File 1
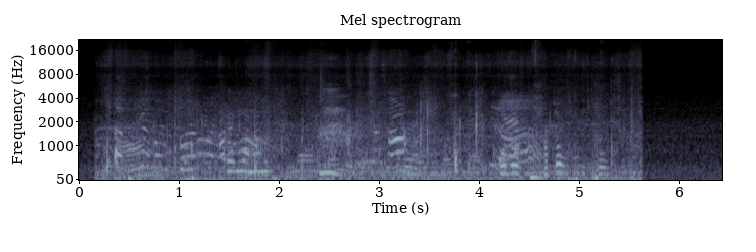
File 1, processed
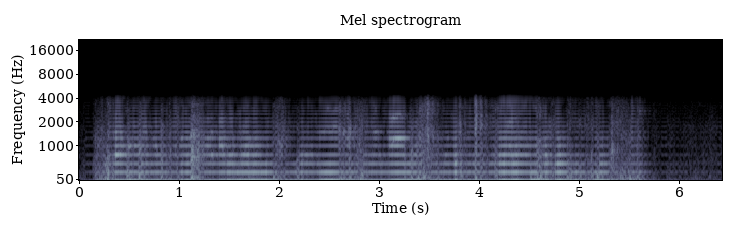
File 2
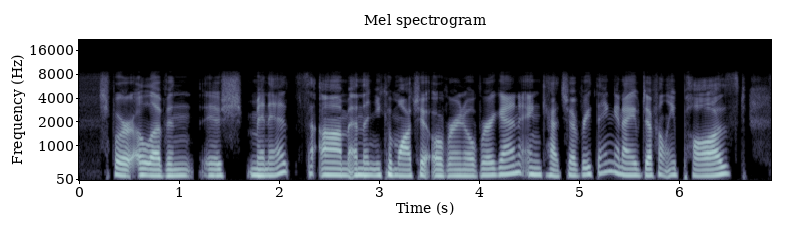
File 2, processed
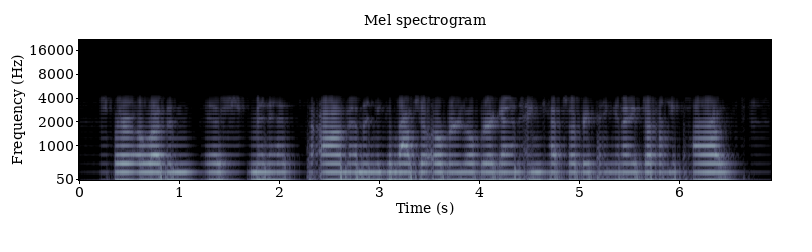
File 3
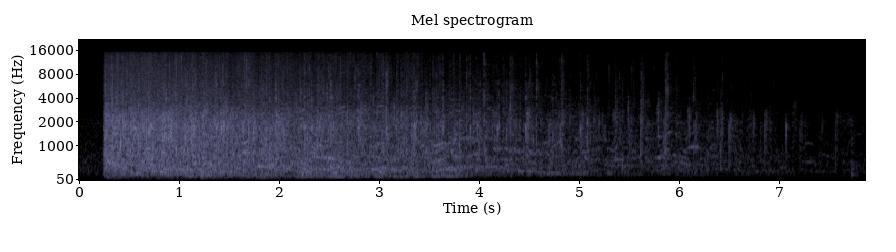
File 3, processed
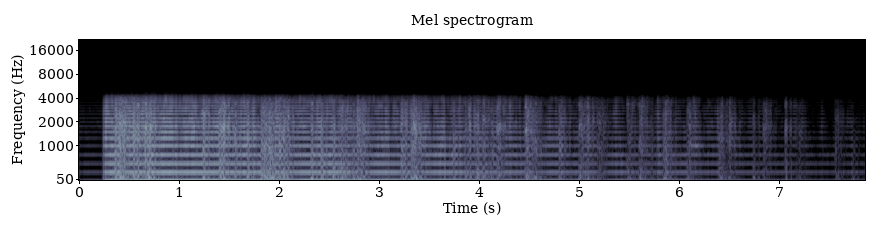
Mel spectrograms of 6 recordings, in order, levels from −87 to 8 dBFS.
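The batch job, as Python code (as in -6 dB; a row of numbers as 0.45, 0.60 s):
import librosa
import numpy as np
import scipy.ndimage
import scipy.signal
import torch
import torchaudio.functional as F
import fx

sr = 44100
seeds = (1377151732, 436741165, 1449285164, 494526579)

y = np.maximum(x, 0.0)
y = fx.lpc_monotone(y, sr, seeds[0], pitch_hz=250.0, order=8)
y = fx.room_flutter(y, sr, wall_m=8.2, rt60_s=0.34)
y = y * 10.0 ** (-30 / 20.0) / np.sqrt(np.mean(np.square(y)))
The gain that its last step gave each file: +1.5, -11.0, +16.5 dB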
